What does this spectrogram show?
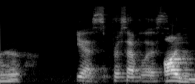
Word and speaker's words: Persepolis: Yes, Persepolis.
